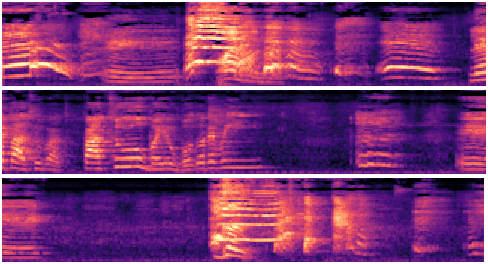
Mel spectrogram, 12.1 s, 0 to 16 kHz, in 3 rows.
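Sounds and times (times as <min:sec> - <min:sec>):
toddler squealing laugh: 0:01.6 - 0:03.6, 0:09.8 - 0:11.6.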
